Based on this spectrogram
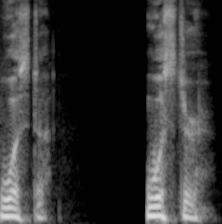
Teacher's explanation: you don't pronounce the R in it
